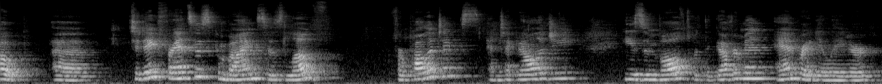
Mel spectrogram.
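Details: Adult female speaker; normal voice.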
